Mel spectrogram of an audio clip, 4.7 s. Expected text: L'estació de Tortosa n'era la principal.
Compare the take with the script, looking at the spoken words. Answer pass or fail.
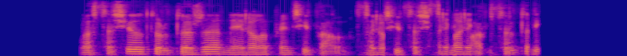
fail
